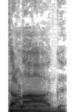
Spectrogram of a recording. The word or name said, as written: तड़ाग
